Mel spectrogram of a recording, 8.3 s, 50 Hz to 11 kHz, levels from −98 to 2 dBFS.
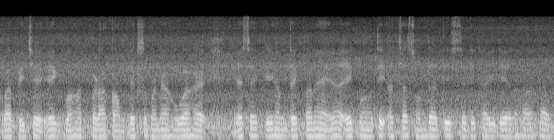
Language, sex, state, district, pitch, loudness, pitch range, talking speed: Hindi, male, Chhattisgarh, Raipur, 115 Hz, -16 LUFS, 110-120 Hz, 195 wpm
